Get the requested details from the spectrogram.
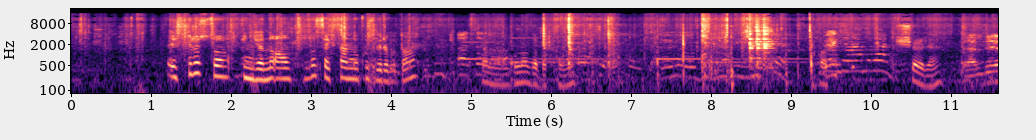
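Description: A cardboard box rustles and scrapes as it is handled.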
